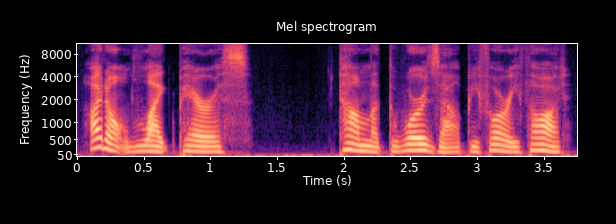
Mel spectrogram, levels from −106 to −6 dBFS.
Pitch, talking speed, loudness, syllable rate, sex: 155 Hz, 190 wpm, -19 LUFS, 5.1 syllables/s, female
